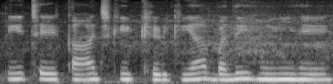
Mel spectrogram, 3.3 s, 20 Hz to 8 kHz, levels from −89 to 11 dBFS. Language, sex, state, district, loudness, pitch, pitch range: Hindi, female, Madhya Pradesh, Bhopal, -12 LUFS, 200 Hz, 195-205 Hz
